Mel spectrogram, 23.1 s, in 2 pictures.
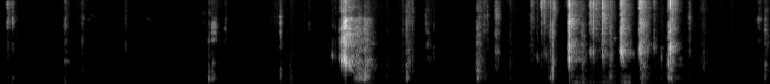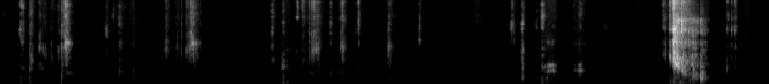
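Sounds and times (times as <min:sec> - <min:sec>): crisp shell crunching: 0:08.0 - 0:10.2.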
